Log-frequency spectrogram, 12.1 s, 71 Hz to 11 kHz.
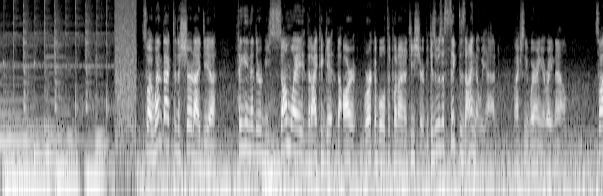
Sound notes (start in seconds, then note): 2.2 white noise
